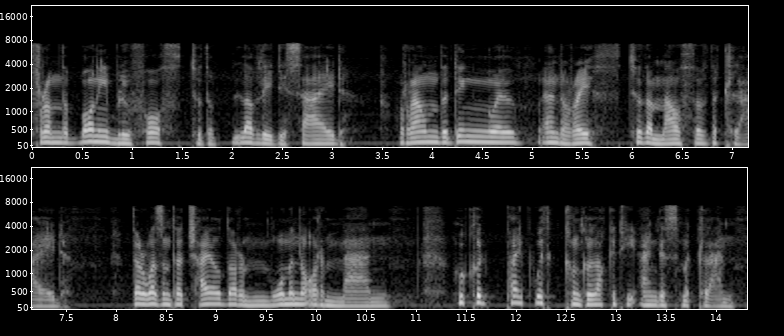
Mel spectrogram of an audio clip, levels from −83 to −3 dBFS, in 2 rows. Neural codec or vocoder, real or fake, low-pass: none; real; 7.2 kHz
